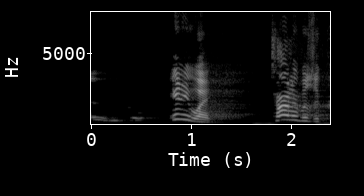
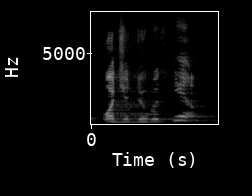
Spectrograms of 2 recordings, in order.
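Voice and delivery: ordinary talk

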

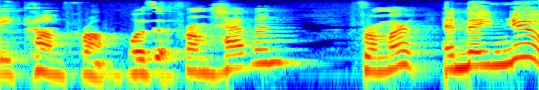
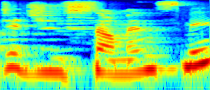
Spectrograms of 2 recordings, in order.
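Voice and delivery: put-on British gentleman accent, lower pitch; 4 semitones lower than usual. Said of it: "I would like everybody to say".

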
